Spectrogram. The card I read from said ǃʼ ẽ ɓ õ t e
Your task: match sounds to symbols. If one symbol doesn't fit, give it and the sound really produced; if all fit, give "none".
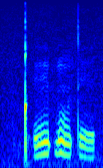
none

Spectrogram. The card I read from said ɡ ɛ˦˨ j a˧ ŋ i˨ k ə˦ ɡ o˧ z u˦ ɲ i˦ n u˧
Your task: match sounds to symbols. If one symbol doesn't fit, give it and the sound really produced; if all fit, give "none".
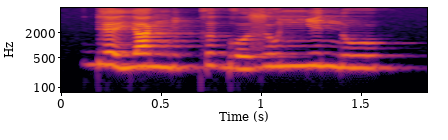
none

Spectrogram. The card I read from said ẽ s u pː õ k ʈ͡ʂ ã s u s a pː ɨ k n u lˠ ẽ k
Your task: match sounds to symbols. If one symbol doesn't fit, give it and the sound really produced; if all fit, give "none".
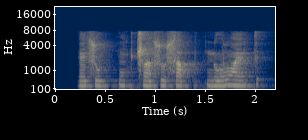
õ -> ɔ̃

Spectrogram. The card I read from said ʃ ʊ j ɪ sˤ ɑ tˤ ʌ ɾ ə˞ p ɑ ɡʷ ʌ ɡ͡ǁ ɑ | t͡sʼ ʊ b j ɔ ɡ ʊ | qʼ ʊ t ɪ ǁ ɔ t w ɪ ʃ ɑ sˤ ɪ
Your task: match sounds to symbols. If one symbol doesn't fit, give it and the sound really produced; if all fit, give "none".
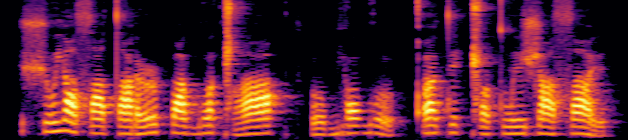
none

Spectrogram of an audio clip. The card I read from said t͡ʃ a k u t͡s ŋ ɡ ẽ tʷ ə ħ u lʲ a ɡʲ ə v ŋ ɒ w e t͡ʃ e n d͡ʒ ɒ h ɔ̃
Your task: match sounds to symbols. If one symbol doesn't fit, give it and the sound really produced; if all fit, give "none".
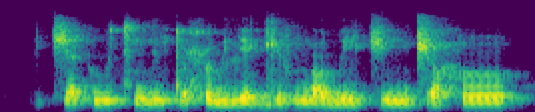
none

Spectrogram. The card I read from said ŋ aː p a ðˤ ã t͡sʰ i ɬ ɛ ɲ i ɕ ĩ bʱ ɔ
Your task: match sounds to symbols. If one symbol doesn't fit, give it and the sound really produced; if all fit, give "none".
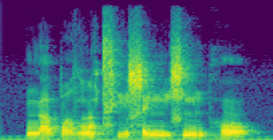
none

